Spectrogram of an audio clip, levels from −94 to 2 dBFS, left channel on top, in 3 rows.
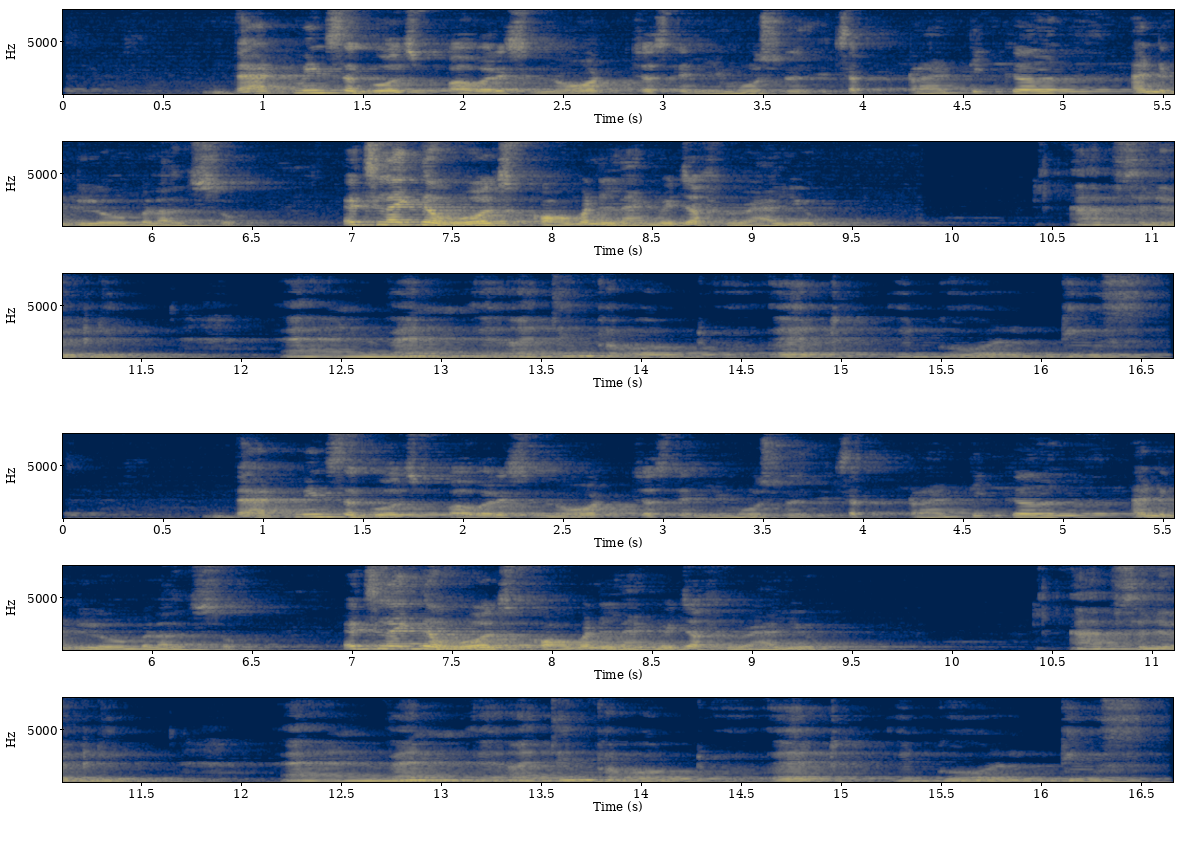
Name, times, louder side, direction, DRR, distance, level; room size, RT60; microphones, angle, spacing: voice 1, 0.7-5.0 5.3-6.4 7.0-9.4, left 2 dB, 40° left, 4 dB, 0.9 m, -28 dB
voice 2, 10.6-16.5, right 2 dB, 35° right, -4 dB, 3.8 m, -35 dB
19.5 x 12.5 x 2.3 m, 1.2 s
head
